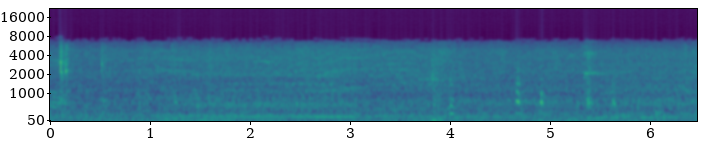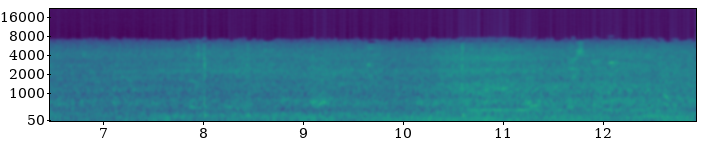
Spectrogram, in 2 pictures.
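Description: Town street ambience: a steady low hum of cars on the road beside the pavement, with indistinct voices, and a few sharp clicks in the middle. The traffic noise grows louder near the end.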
